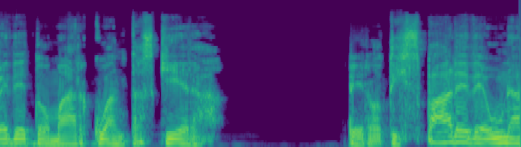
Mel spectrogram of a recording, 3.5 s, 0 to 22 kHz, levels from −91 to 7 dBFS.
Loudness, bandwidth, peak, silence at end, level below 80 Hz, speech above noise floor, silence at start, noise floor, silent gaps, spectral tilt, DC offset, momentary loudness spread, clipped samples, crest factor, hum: -16 LUFS; 15 kHz; -2 dBFS; 0 s; -46 dBFS; 58 dB; 0 s; -73 dBFS; none; -4.5 dB/octave; under 0.1%; 8 LU; under 0.1%; 14 dB; none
